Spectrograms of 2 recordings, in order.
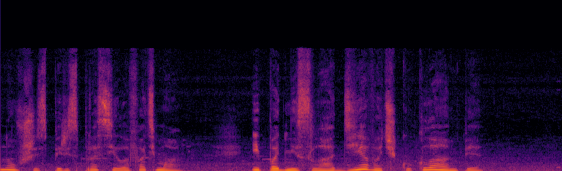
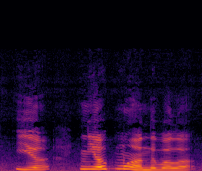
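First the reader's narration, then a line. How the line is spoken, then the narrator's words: Tearful speech. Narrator (Russian): сквозь слезы проговорила Зора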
